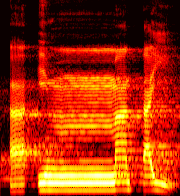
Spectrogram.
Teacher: bunyi fathah tanwin langsung masukkan pada ya. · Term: idgham bi gunnah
